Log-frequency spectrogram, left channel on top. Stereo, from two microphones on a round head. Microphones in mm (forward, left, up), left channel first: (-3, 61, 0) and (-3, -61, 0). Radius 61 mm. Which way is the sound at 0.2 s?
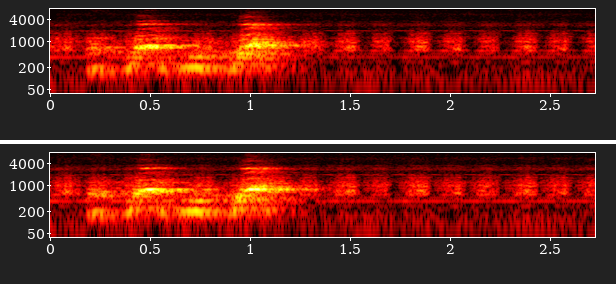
70° left (ahead or behind).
